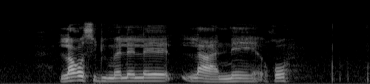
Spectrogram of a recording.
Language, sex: Northern Sotho, male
